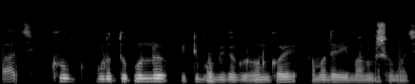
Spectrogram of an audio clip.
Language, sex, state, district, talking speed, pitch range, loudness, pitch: Bengali, male, West Bengal, Kolkata, 160 wpm, 105-135 Hz, -29 LUFS, 115 Hz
